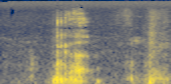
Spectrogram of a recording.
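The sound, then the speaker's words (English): A baby lets out a short, throaty burp, followed by a couple of fainter little grunting sounds, all quiet with no talking. “Hold on, I hear you burp.”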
